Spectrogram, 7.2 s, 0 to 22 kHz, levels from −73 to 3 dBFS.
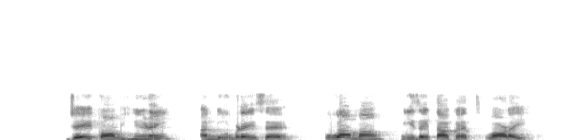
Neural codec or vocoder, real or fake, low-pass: autoencoder, 48 kHz, 128 numbers a frame, DAC-VAE, trained on Japanese speech; fake; 7.2 kHz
